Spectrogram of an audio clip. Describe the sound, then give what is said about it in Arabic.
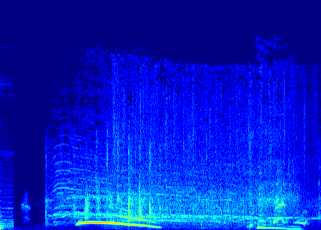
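Applause for a child on a children's program, clapping that swells after about a second and carries on under voices calling out over it. “نسمع سقفة كبيرة جدا جدا جدا لليلى”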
